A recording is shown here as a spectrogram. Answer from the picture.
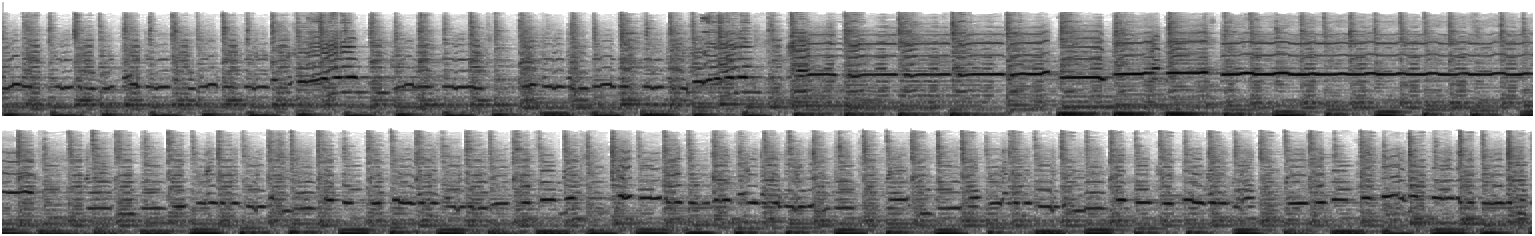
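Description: Romanian Gypsy lăutari band music played live: a small wooden flute carries a quick, ornamented melody and holds one long high note with vibrato in the middle, over a bouncing bass and chord accompaniment with a steady beat.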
